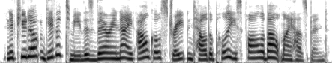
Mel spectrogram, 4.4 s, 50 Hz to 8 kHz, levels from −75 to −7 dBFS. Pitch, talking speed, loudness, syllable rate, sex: 265 Hz, 295 wpm, -16 LUFS, 6.4 syllables/s, female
